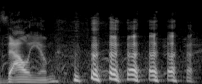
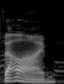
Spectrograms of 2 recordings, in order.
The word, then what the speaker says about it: Valheim: No, it's Valheim. Valheim.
